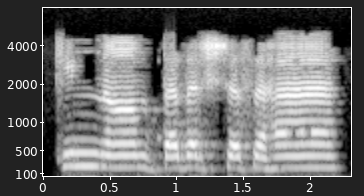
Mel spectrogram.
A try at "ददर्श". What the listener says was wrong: तदर्श இல்ல ददर्श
